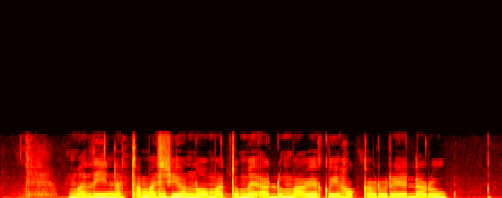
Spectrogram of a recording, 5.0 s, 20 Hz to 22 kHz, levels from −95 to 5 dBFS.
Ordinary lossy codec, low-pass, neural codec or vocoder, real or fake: none; 7.2 kHz; none; real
